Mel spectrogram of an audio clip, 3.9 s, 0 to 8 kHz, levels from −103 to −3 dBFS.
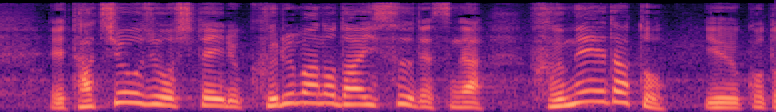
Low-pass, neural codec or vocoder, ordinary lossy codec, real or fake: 7.2 kHz; none; none; real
